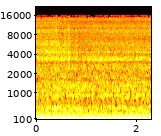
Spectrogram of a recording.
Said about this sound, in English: Cassettes with their hum.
